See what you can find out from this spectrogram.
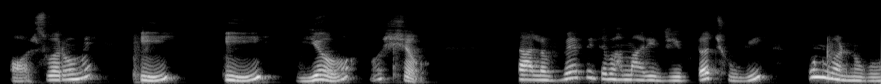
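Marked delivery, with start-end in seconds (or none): none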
